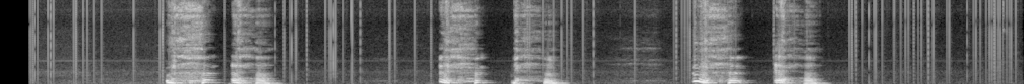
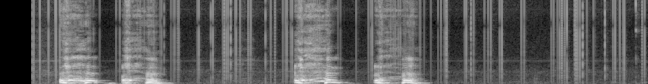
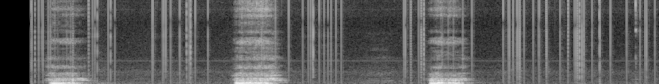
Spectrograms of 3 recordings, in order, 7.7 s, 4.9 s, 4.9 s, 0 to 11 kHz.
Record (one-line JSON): {"three_cough_length": "7.7 s", "three_cough_amplitude": 32768, "three_cough_signal_mean_std_ratio": 0.41, "cough_length": "4.9 s", "cough_amplitude": 32768, "cough_signal_mean_std_ratio": 0.42, "exhalation_length": "4.9 s", "exhalation_amplitude": 32768, "exhalation_signal_mean_std_ratio": 0.37, "survey_phase": "alpha (2021-03-01 to 2021-08-12)", "age": "65+", "gender": "Male", "wearing_mask": "No", "symptom_none": true, "symptom_onset": "12 days", "smoker_status": "Ex-smoker", "respiratory_condition_asthma": false, "respiratory_condition_other": false, "recruitment_source": "REACT", "submission_delay": "3 days", "covid_test_method": "RT-qPCR"}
